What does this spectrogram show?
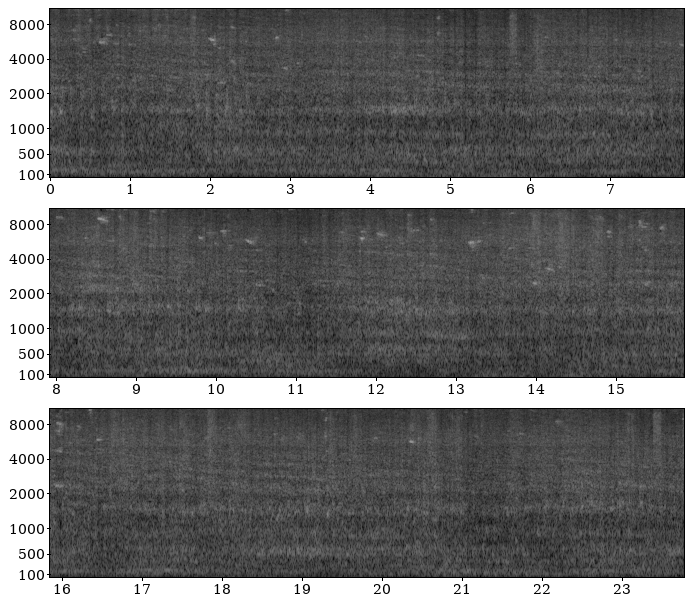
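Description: Long freight train of covered box wagons rolling past close by: a steady noise of wagon wheels running on the rails.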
